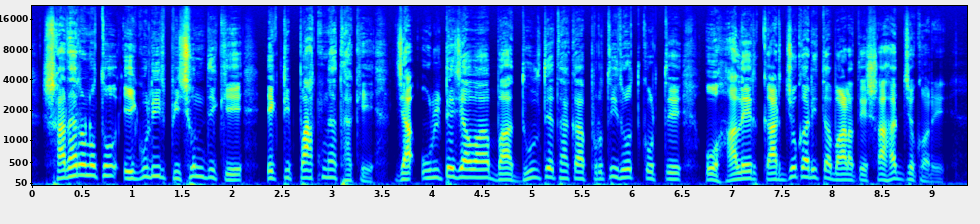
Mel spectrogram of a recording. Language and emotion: Bengali, neutral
